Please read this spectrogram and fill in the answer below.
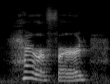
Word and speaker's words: Hereford: county is called Herefordshire but for the meter it works better if you do the two syllable Hereford so I will try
